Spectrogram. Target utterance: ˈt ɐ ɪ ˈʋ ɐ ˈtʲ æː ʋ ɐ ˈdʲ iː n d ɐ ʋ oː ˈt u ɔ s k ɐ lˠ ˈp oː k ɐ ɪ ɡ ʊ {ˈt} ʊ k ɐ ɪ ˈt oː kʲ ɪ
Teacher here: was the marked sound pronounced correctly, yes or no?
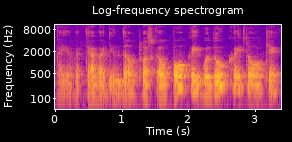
no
